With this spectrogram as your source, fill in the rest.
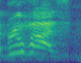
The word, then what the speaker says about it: bruja: You also got to say it right. It's the bruja. Bruja.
